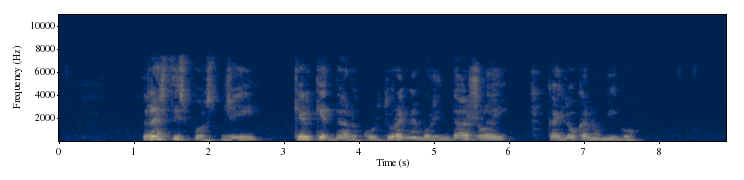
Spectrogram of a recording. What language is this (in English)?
Esperanto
